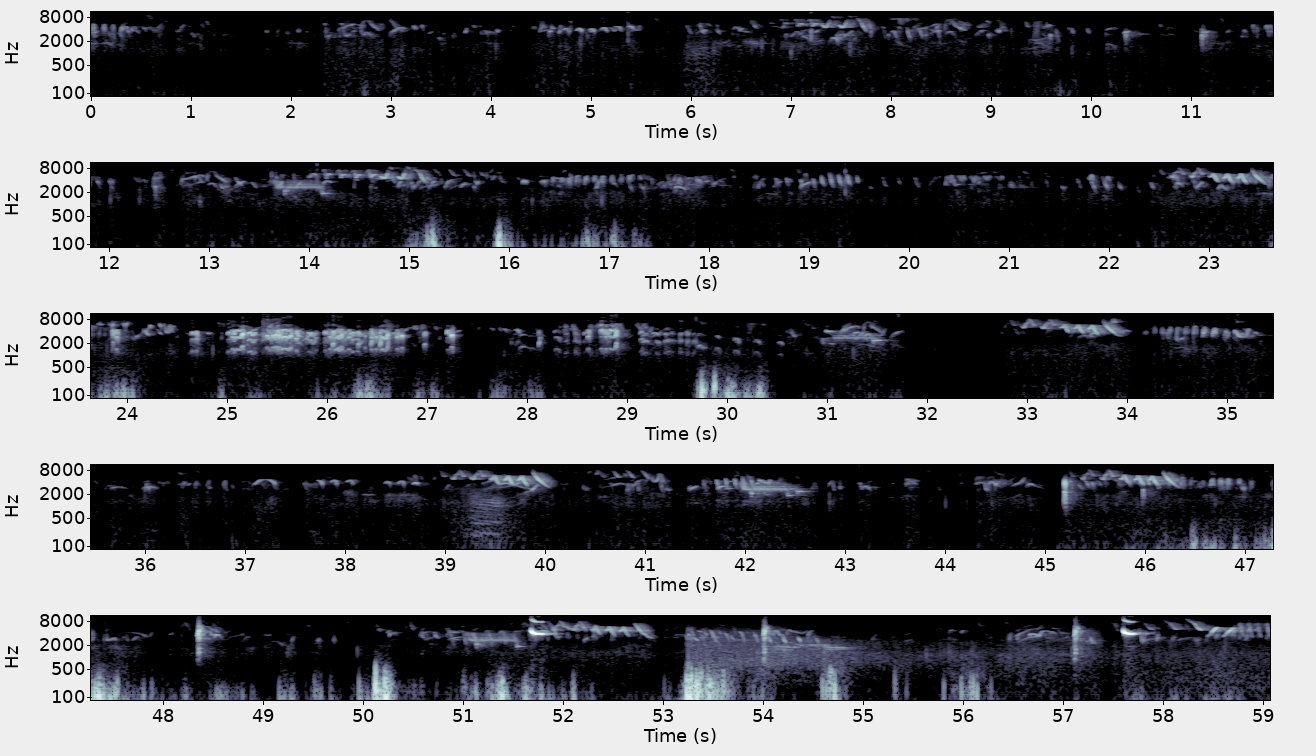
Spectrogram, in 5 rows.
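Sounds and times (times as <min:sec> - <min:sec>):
birds chirping and trilling: 0:00.0 - 0:31.8, 0:32.8 - 0:59.0.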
